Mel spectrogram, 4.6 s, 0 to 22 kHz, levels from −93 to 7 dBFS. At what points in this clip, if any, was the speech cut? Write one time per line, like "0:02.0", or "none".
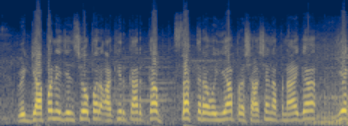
0:02.3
